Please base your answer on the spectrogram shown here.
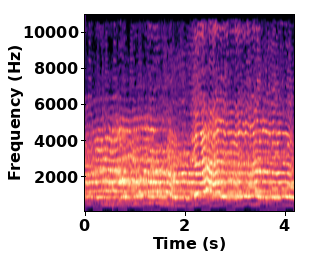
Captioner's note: kids cheering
